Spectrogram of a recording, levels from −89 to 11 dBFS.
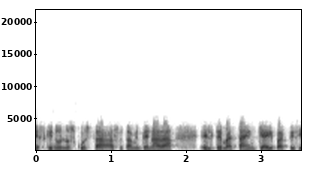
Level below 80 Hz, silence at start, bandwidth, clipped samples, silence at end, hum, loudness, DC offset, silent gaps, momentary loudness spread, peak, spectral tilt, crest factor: -70 dBFS; 0 s; 5 kHz; under 0.1%; 0 s; none; -20 LUFS; under 0.1%; none; 8 LU; -4 dBFS; -5.5 dB/octave; 16 dB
